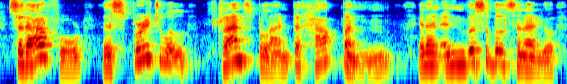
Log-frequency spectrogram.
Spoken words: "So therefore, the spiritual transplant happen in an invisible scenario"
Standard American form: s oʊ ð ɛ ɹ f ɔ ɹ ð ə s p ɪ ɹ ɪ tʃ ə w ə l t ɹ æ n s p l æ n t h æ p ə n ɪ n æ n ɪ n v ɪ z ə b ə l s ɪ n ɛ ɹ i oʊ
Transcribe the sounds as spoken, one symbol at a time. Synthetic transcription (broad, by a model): s oʊ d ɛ ɹ f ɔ ɹ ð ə s p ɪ ɹ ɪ tʃ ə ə l t ɹ æ n s p l æ n t h æ p ə n ɪ n æ n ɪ n v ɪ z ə b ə l s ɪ n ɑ ɹ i oʊ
